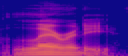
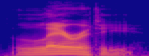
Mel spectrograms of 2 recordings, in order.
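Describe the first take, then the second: First: The T is pronounced as a clear T. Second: The T sounds like a light, soft D. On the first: "larity is a clear T sound" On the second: "Larity is sort of like a light D sound"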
